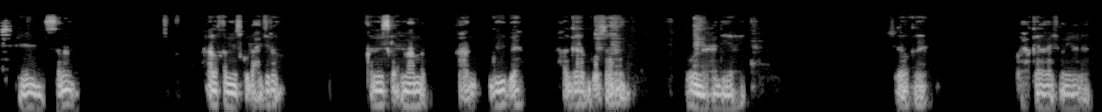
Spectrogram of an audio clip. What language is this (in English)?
Somali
